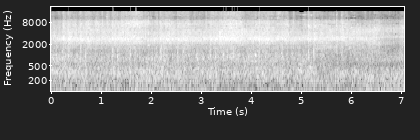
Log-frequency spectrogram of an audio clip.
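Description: Passenger train coaches running past close by: a loud, steady rumble of wheels on rail with rapid clicking over the rail joints.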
